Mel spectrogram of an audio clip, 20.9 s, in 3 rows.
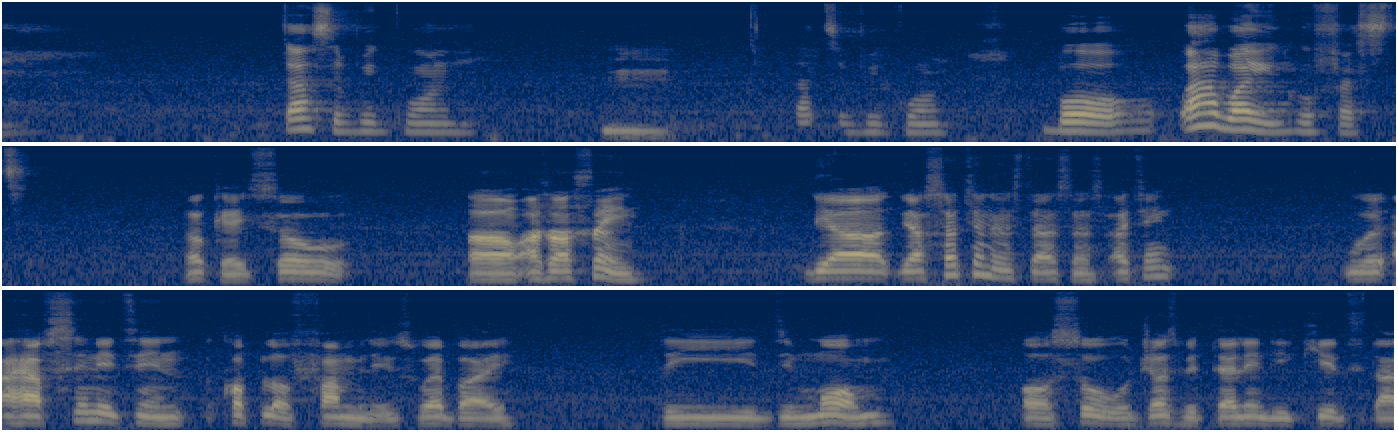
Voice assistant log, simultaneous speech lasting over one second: none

